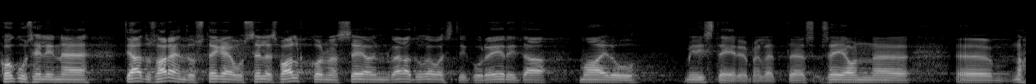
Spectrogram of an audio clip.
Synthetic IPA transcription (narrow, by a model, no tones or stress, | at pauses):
ko̞ɡ̥use̞lʲːine̞ | t̪eɑd̪usɑɾe̞nd̪ust̪e̞ɡ̥e̞vusse̞lːe̞svɑlkːo̞nːɑsːe̞ːo̞nvæɡ̥ɑt̪uɡ̥e̞vɑst̪ikuɾe̞ːɾid̪̥ɑ | mɑːelu | minist̪e̞ːɾjumile̞t̪ːˑse̞ːo̞n | no̞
